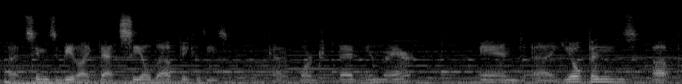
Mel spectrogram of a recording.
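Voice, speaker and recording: A man narrating an improvised tabletop game story as solo game master, halting and often pausing to search for words. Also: on the low side, steady tone. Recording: music playing under the voice. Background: prominent instrumental music.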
